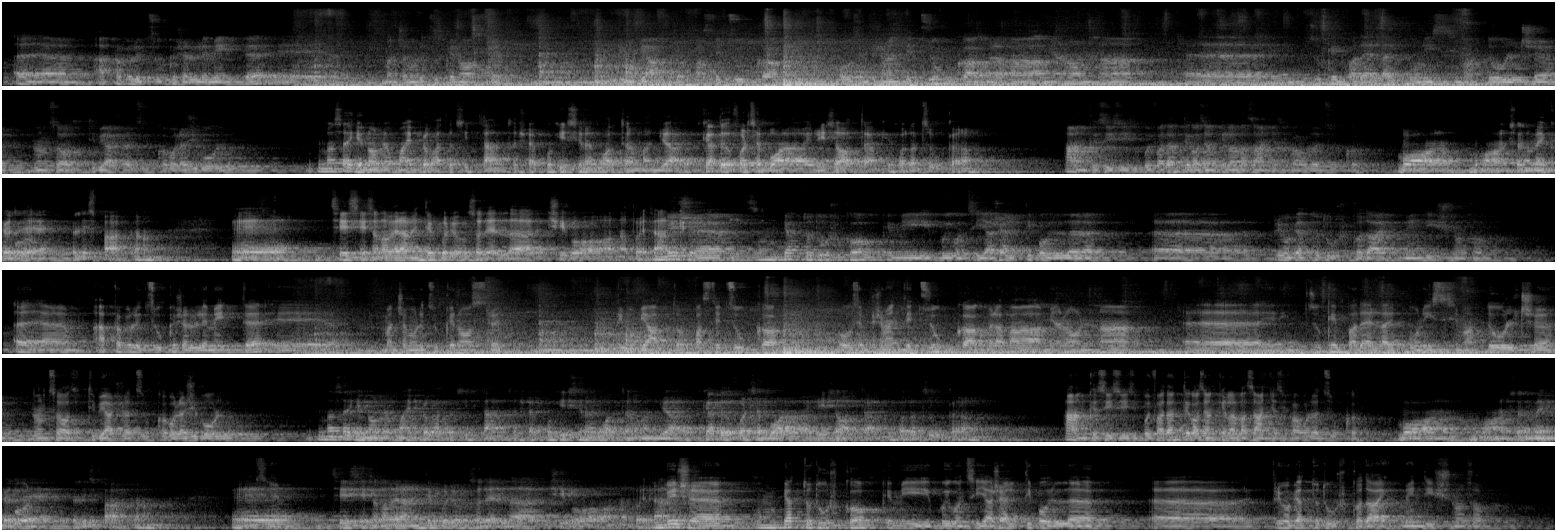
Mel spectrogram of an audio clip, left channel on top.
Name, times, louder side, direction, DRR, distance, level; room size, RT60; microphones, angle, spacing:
voice 1, 0.1-11.3 11.8-17.9 26.2-29.1 31.2-31.4 33.7-33.9 37.6-38.3 38.6-42.0 42.5-45.9, right 1 dB, 50° right, 5 dB, 1.1 m, -27 dB
sound 1, 2.9-14.7, equal, 15° left, 3.3 m, -27 dB
voice 2, 18.6-25.3 29.5-32.6 32.9-33.1 33.4-37.7 38.3-38.4, left 2 dB, 85° left, 5 dB, 1.3 m, -26 dB
20.5 x 16.0 x 3.2 m, 2.4 s
head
